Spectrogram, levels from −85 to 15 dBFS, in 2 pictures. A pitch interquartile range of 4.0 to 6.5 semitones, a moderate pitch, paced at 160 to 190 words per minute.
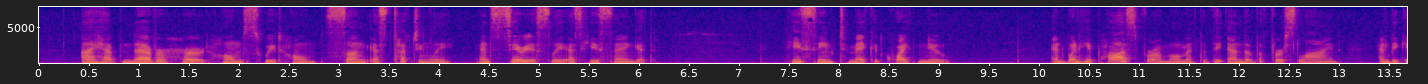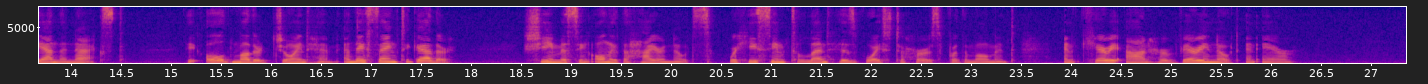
Yes: average, 4.6 semitones; medium, 170 Hz; average, 165 wpm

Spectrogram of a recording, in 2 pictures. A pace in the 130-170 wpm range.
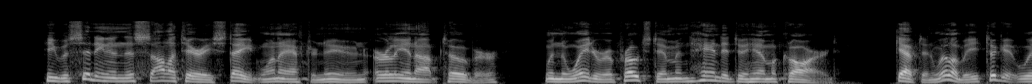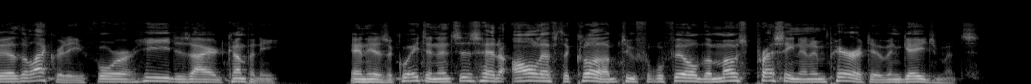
Yes: average, 140 wpm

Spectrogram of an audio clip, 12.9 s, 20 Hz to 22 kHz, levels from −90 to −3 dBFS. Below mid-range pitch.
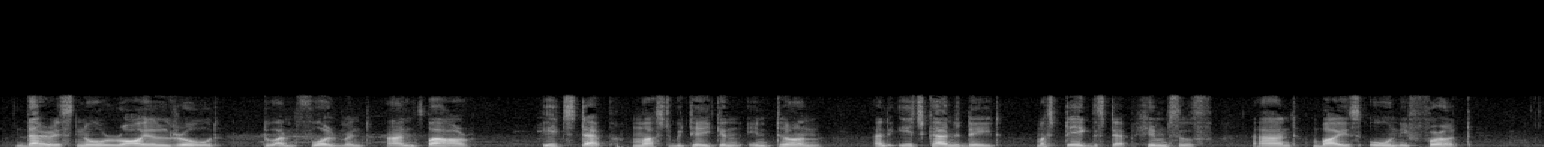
Yes: low, 125 Hz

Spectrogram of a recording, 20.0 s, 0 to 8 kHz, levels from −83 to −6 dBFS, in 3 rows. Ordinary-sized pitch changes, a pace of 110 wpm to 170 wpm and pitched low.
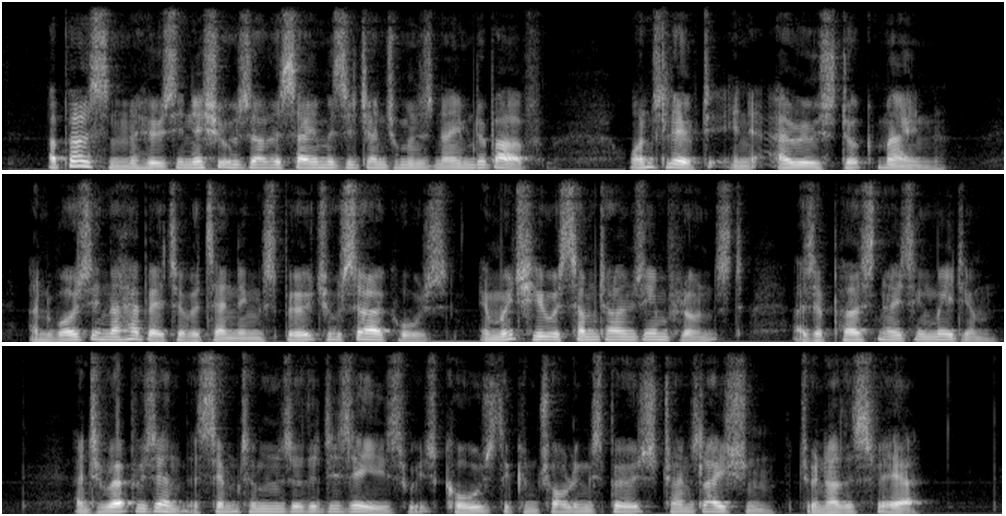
Yes: average, 3.5 semitones; average, 160 wpm; low, 130 Hz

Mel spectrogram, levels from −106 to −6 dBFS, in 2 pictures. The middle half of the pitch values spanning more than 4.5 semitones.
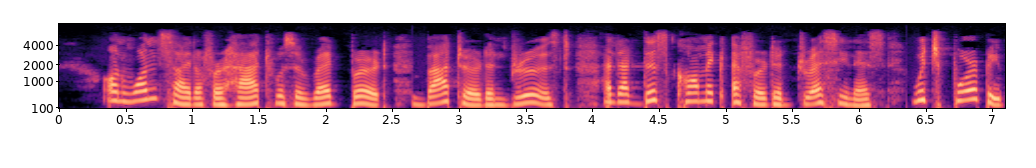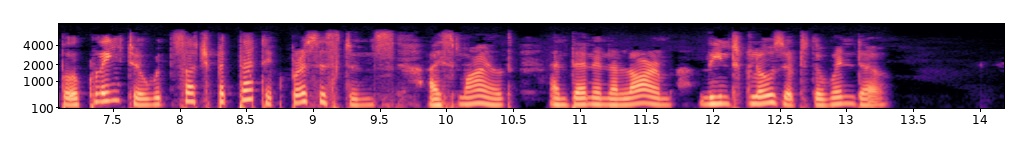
Yes: wide, 5.4 semitones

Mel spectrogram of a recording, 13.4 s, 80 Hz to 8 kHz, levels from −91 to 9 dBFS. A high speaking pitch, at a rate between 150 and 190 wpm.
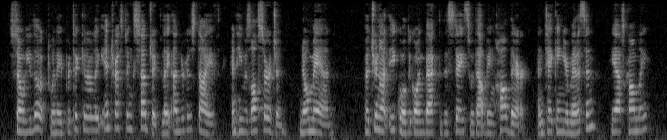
Yes: high, 205 Hz; average, 180 wpm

